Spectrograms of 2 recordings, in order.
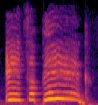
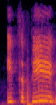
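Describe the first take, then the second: First: Much higher, louder and slow; model to repeat. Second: Said in the usual way. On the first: Shown as a demonstration. Teacher modelling the answer for the class to repeat. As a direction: sing it out clearly for kids to copy.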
